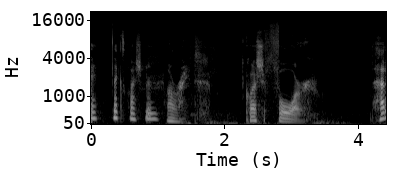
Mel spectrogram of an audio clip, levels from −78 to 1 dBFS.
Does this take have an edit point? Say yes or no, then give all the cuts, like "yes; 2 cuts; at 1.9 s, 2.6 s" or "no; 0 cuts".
yes; 2 cuts; at 1.1 s, 2.6 s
